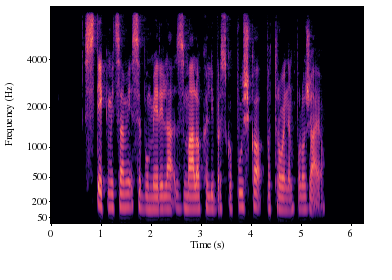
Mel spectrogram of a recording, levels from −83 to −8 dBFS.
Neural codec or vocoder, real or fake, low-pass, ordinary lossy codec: none; real; 7.2 kHz; none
